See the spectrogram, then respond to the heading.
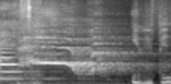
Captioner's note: man screams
